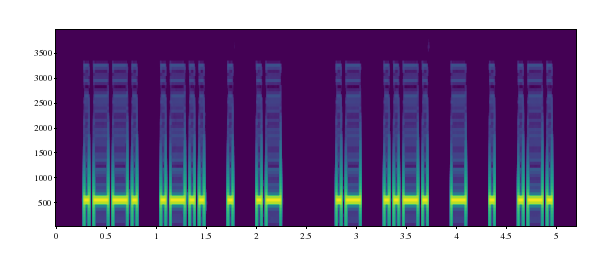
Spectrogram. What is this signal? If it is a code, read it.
Morse code, heard as a keyed tone, about 25 wpm, spaced as for 20 wpm, 550 Hz. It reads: PLEA AFTER
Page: News headlines in Morse code at 20 WPM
